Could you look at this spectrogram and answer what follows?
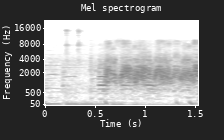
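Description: Ducks in Red Dead Redemption 2 let out a short burst of loud, raspy quacking, close by after a brief, quieter lead-in.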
